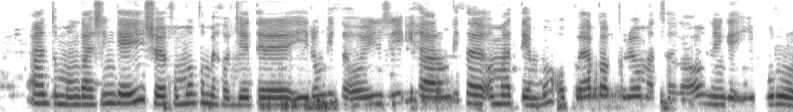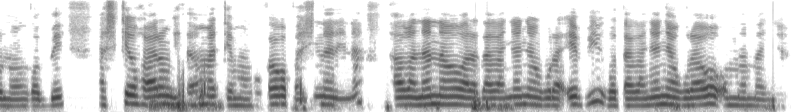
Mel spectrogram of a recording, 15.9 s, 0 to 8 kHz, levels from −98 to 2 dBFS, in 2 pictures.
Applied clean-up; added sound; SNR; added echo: none; none; none; none.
